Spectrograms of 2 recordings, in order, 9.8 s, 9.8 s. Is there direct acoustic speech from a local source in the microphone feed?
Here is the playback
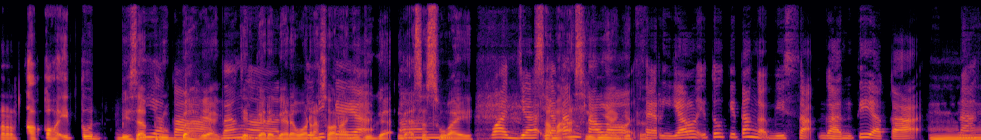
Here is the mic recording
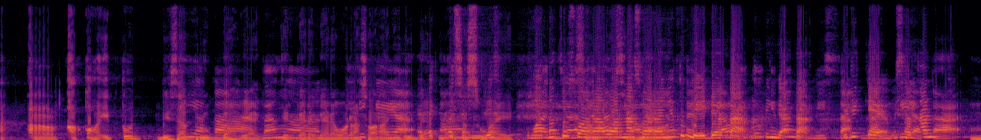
Yes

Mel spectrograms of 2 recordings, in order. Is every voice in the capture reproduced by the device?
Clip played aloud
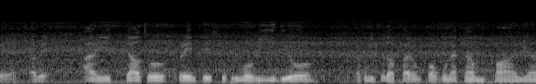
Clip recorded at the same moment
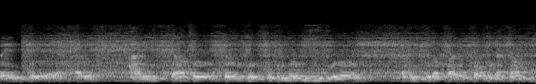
Yes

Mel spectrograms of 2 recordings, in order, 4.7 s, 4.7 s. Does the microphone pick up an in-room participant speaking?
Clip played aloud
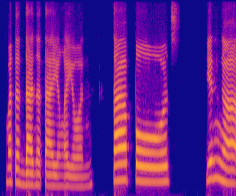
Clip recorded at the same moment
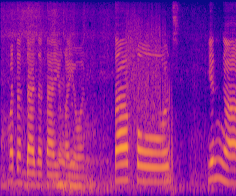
Yes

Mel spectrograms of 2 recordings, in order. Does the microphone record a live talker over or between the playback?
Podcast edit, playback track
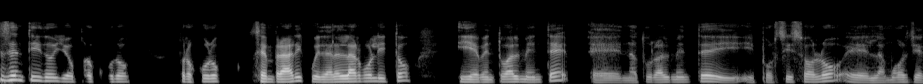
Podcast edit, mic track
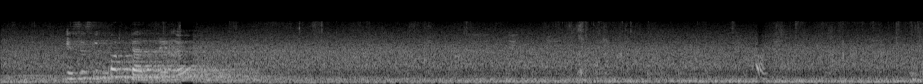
Yes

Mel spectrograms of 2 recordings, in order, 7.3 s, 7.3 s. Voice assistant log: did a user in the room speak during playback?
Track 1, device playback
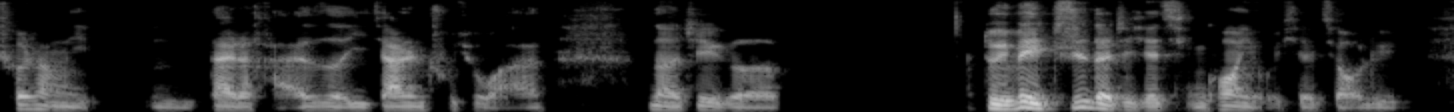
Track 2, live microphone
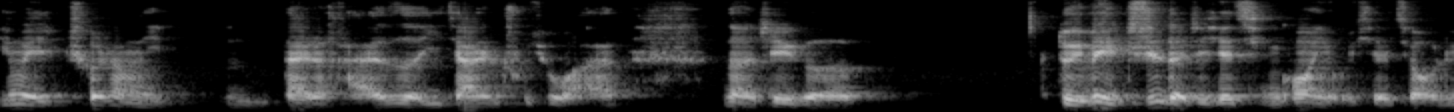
No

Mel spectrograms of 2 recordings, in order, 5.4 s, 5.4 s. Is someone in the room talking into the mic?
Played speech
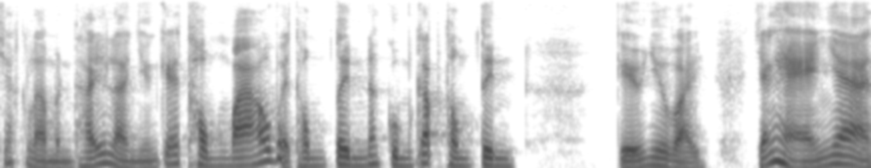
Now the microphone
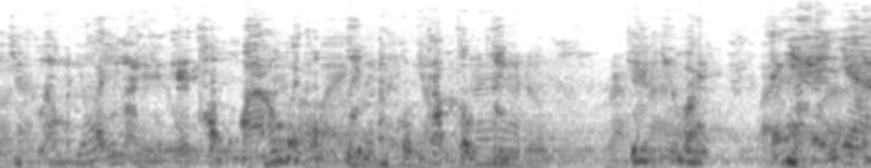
Yes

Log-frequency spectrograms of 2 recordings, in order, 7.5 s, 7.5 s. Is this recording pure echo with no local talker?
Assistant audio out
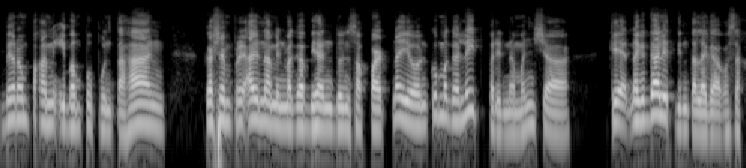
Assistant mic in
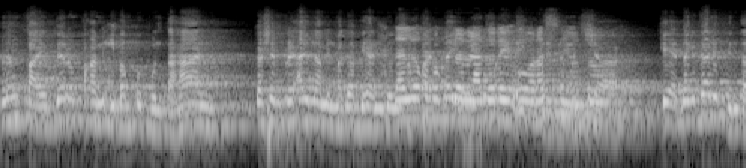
No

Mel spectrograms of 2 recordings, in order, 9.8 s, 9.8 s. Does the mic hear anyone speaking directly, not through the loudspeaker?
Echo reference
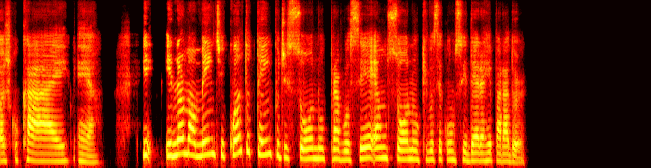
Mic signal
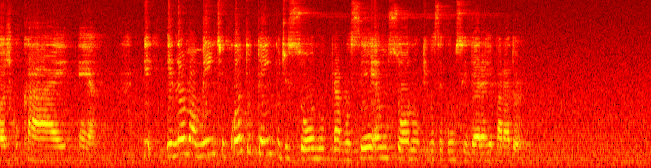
No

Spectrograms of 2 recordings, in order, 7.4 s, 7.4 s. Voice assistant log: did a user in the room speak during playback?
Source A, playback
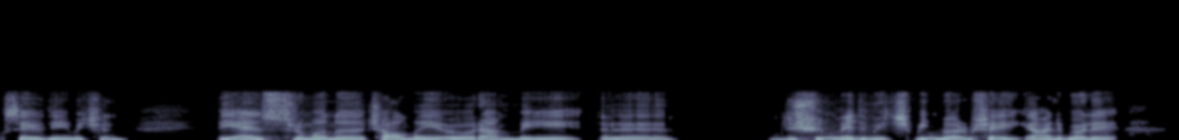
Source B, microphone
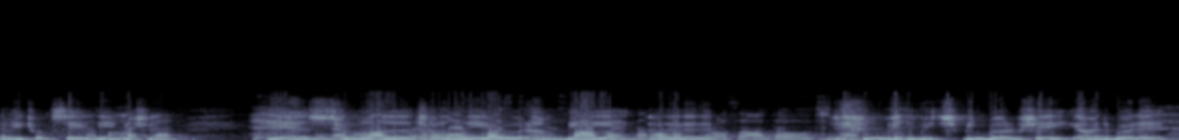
Yes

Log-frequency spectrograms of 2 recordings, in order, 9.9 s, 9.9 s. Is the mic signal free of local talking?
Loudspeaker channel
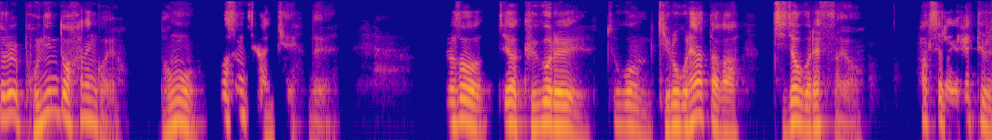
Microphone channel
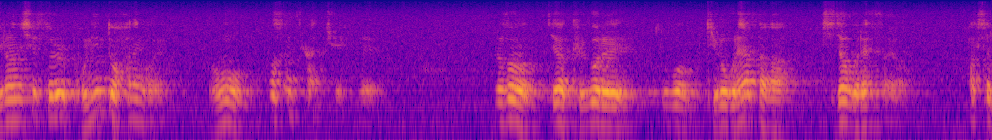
Yes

